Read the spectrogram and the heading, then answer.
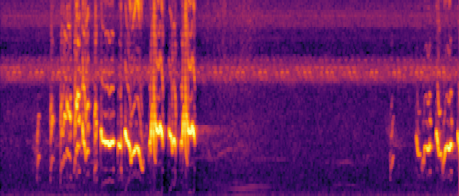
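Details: Sooty-headed bulbul calling out to a rival, a recording meant to lure bulbuls in: a loud, rapid run of chattering, liquid notes with wavering whistles lasting over a second, a pause, then another bubbling phrase begins.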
